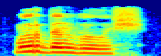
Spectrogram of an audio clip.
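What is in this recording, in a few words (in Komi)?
"мырдӧнвылысь", Komi, female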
